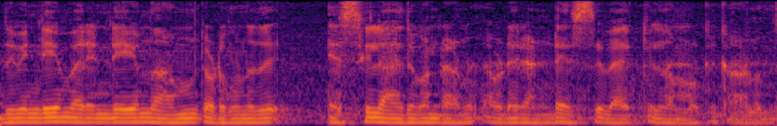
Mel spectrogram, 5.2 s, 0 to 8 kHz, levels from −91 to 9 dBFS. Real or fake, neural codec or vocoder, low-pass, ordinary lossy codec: fake; codec, 16 kHz, 8 kbps, FreqCodec, larger model; none; none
